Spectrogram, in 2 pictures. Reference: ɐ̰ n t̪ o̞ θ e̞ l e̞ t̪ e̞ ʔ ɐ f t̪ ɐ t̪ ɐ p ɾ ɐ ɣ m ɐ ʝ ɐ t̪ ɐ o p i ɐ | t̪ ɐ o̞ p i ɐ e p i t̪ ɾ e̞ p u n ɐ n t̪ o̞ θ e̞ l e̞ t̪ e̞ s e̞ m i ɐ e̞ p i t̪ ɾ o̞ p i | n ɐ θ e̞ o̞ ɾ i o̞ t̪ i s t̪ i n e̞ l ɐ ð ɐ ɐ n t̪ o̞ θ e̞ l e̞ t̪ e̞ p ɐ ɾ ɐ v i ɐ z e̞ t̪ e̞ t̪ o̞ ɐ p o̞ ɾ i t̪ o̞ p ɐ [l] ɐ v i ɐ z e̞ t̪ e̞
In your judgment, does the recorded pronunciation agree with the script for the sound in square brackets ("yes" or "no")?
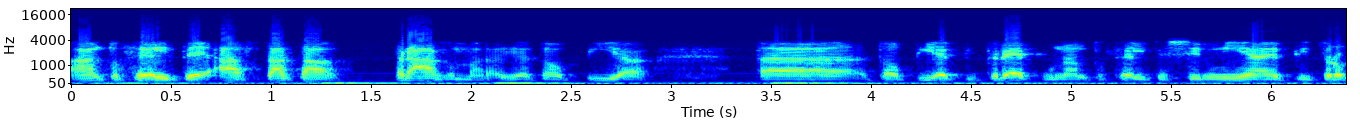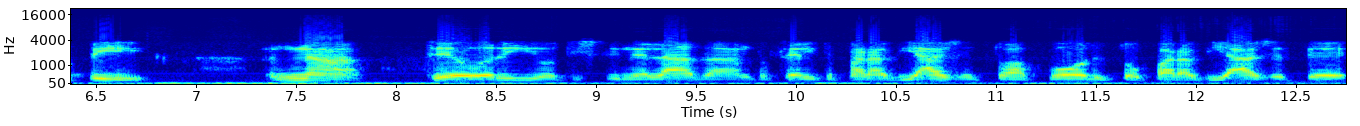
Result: no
